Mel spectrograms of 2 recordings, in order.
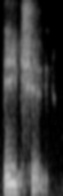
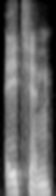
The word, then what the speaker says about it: Achane: I forgot what his name was, but Devin Ashawn, Ashan, I don't know. – Achen. – Achan. – That is how you say it.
